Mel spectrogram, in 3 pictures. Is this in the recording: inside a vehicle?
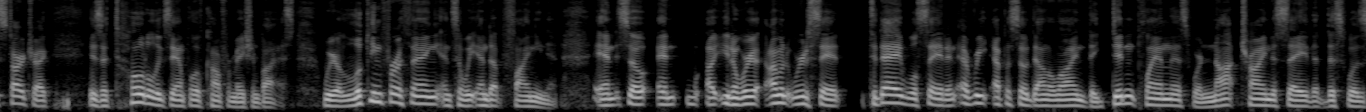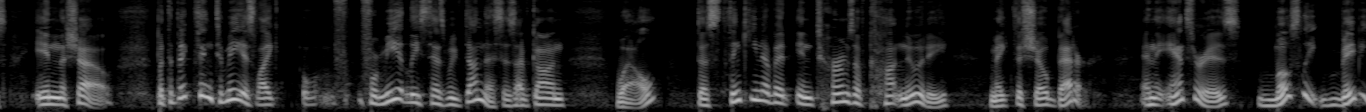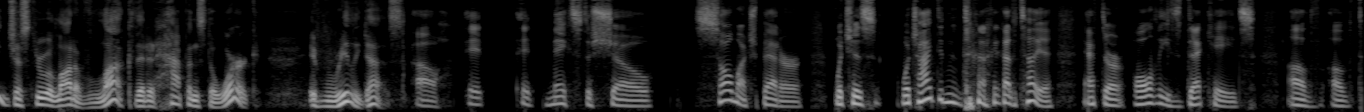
no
